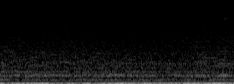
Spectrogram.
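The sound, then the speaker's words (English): A steady, continuous buzzing of bees hums throughout, a dense droning tone that stays fairly even in loudness with slight wavering, as if from several bees. No one speaks. “This week, to mark World Bee Day on the 20th of May, we're talking about bees and why they're so important to our ecosystems and economies.”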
